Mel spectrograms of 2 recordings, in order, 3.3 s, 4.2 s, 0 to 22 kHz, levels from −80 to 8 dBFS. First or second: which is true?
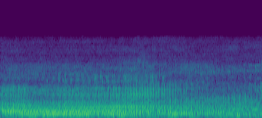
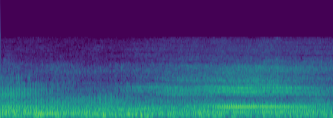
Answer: second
